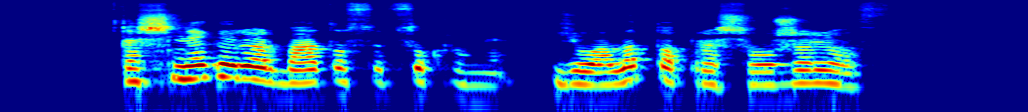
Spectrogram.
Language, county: Lithuanian, Kaunas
